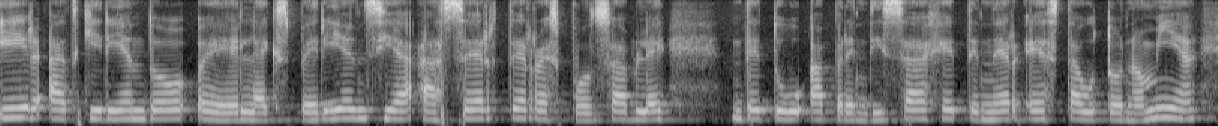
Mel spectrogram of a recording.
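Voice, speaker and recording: Against noticeable background noise, a woman of medium pitch speaks very slowly in a monotone, flat intonation, with very even loudness. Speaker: Spanish teacher. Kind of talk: podcast monologue. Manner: soft-spoken.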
